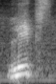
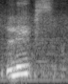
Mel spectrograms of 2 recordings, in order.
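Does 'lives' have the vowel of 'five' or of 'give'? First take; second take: give; give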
